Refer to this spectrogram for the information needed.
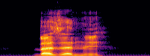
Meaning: to tan (brown the skin)
- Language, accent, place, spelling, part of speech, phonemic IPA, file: French, France, Lyon, basaner, verb, /ba.za.ne/, LL-Q150 (fra)-basaner.wav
